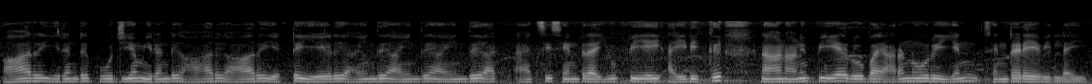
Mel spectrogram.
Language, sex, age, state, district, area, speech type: Tamil, male, 18-30, Tamil Nadu, Pudukkottai, rural, read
